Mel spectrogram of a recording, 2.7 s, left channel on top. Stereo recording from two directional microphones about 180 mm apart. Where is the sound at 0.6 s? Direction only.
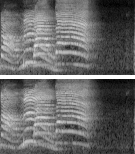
60° left (ahead or behind).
